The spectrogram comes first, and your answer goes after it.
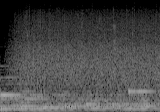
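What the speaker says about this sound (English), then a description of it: "It somehow started to miraculously rain all of a sudden." Rain patters softly and steadily in the Root Letter video game, a faint even hiss beneath sustained musical tones.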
